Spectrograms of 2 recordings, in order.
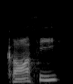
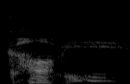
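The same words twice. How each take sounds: First: It is said in his natural voice. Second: It is said in a seductive voice.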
